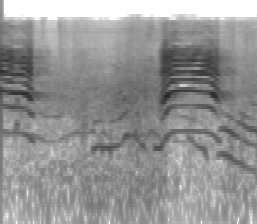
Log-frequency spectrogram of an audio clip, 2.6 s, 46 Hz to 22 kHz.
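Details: Young female deer fawn crying for its mother while being let go toward the woods: two strained, nasal bleats about 1.5 seconds apart, with soft human speech in between.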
